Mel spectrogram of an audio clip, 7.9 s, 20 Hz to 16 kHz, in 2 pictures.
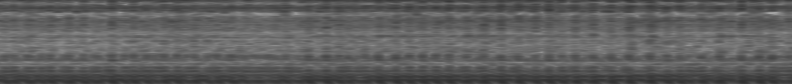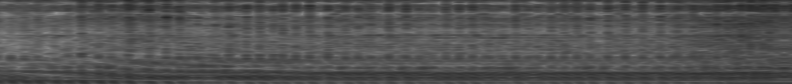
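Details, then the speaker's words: Echo CS400 chainsaw after OEM oil pump replacement and carb tune, cutting white oak: screams at high revs, pitch drops and holds steady as the chain bites, pulls cleanly without bogging; chain sharp enough, dug in under own weight; normal cutting. "I think the chain's pretty well sharp enough. I might touch it up before I give it back, but it dug in real nicely, just with a couple of quick bursts, and under its own weight."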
